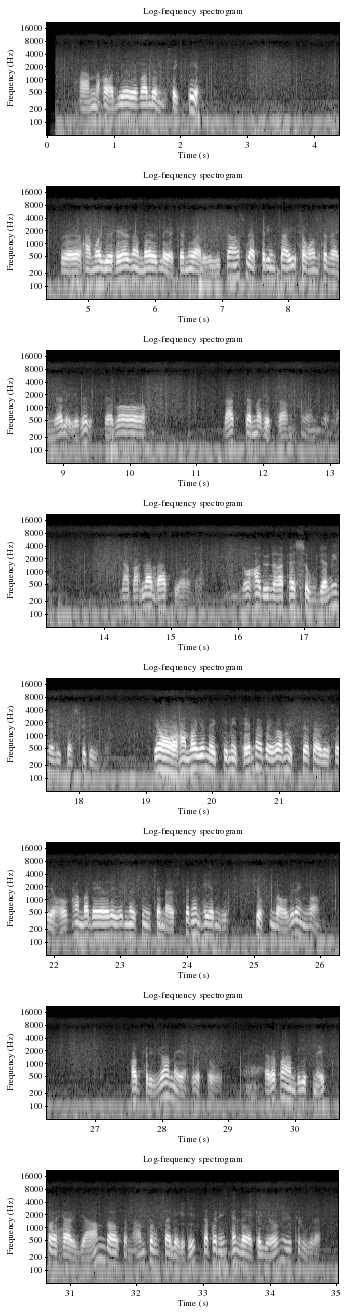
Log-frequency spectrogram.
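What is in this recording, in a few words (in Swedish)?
Sunnemo Värmland, svenska sagor dialekter; Folkminnen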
